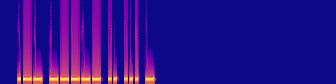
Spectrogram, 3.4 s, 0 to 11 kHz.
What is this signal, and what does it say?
Morse code, heard as a keyed tone, about 47 wpm, 700 Hz. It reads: W0IST
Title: USA Call Signs - 5 Characters - 45wpm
